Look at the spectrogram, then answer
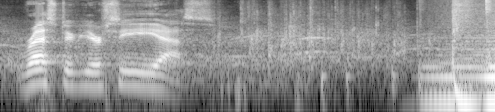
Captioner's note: applause; audio logo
